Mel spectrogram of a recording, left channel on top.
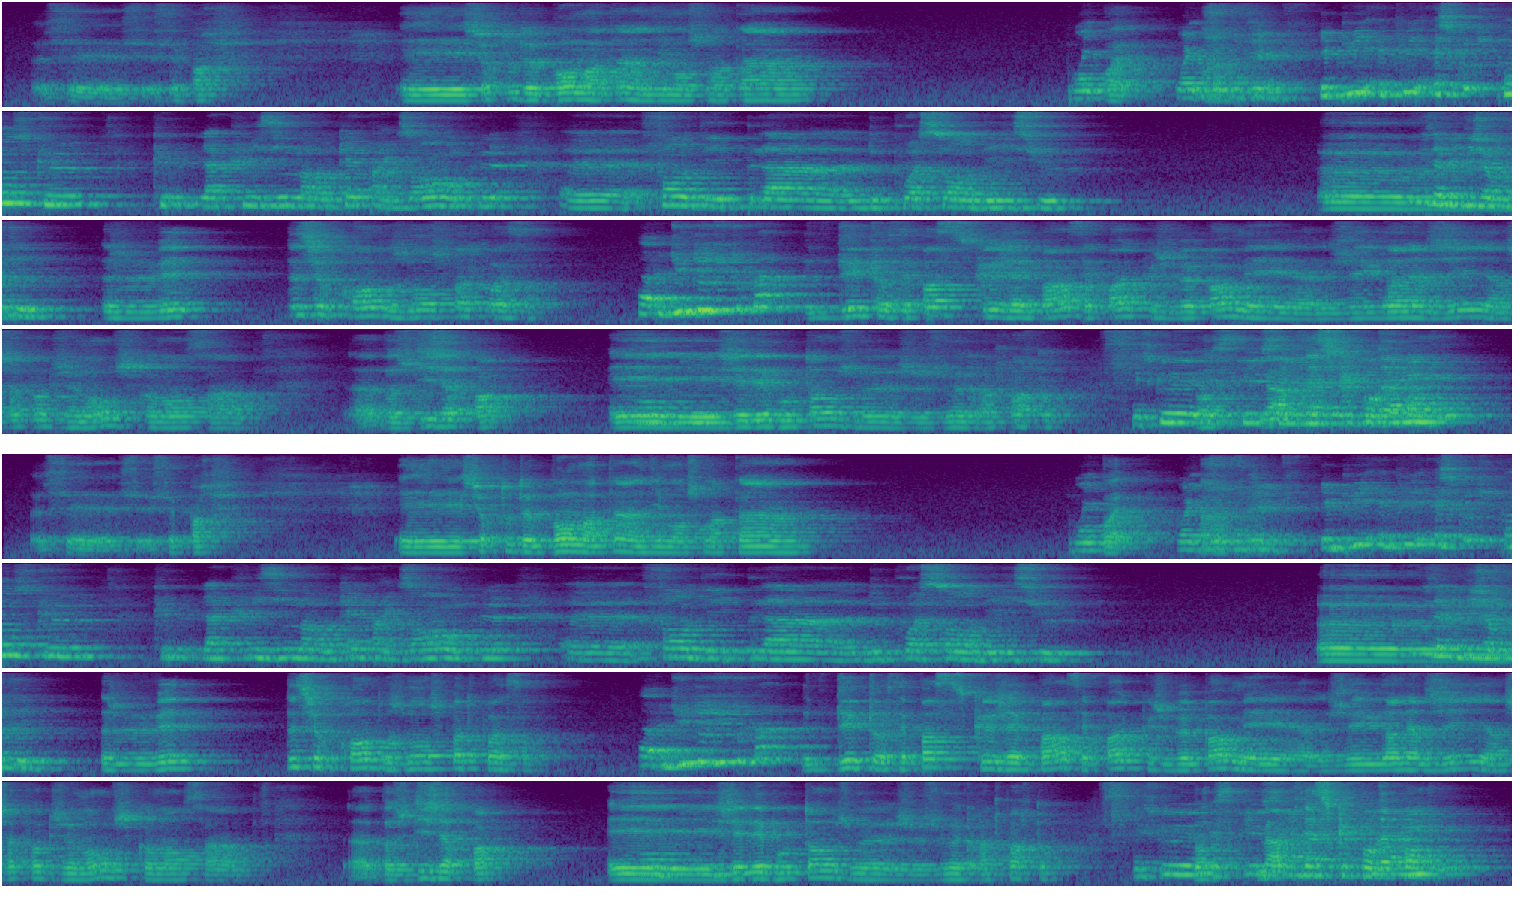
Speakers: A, on the right (about 65°); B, on the left (about 50°).
A: C'est, c'est, c'est parfait. Et surtout de bon matin, un dimanche matin.
B: Oui,
A: Ouais,
B: oui,
A: ça
B: je confirme.
A: c'est.
B: Et puis, et puis, est-ce que tu penses que, que la cuisine marocaine, par exemple, euh, font des plats de poissons délicieux?
A: Euh,
B: Vous avez déjà goûté?
A: je, je vais te surprendre, je mange pas de poisson.
B: Ah, du tout, du tout pas?
A: Du tout, c'est pas ce que j'aime pas, c'est pas que je veux pas, mais euh, j'ai une allergie. À chaque fois que je mange, je commence à, euh, ben, je digère pas et
B: Ah, ok.
A: j'ai des boutons, je me, je, je me gratte partout.
B: Est-ce que,
A: Donc,
B: est-ce
A: ce
B: que
A: qui-
B: c'est
A: mais après,
B: le cas
A: ce
B: pour
A: que pour
B: toute
A: répondre,
B: variété?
